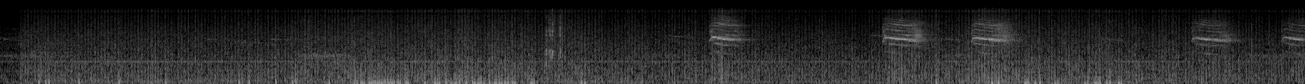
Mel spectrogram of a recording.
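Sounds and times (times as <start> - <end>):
bird calling: 6.7 - 7.6, 8.7 - 10.2, 11.9 - 13.0.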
